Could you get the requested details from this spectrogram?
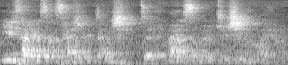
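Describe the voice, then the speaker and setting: A middle-aged woman preacher pours out a dramatic personal testimony, her fairly high voice swinging between hushed and soaring. She sounds set back from the mic in a big hall full of echo, with a faint hiss underneath. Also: fairly even intonation, fairly quick. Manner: emotional, dramatic storytelling with sudden rises. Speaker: revival preacher. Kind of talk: sermon testimony. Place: large prayer retreat hall. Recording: very echoey hall, voice from far off.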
